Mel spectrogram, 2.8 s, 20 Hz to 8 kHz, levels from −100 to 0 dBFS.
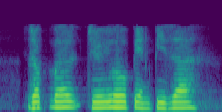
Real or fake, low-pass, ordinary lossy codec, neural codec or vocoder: fake; 7.2 kHz; AAC, 16 kbps; vocoder, 22.05 kHz, 80 mel bands, WaveNeXt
